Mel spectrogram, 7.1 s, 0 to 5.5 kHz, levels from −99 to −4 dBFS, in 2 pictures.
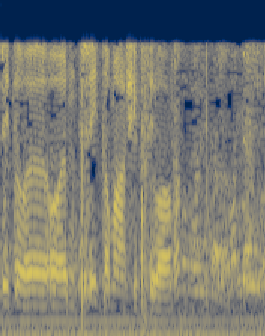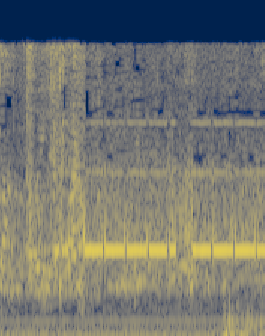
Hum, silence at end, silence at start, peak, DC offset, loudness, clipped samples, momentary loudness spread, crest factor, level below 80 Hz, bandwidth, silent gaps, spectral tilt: none; 0 s; 0 s; -2 dBFS; 0.8%; -20 LUFS; under 0.1%; 10 LU; 18 dB; -44 dBFS; 4.1 kHz; none; -6 dB/octave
